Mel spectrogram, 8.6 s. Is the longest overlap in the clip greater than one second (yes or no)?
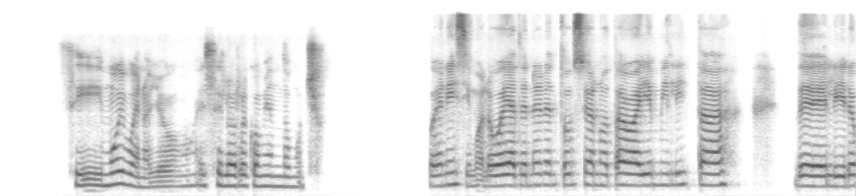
no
